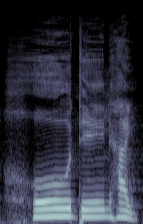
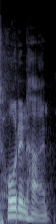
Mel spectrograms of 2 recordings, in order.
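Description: First: Every syllable of the name is carefully enunciated. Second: The name is said quickly and casually. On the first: "they really had to like enunciate every syllable in that" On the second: "his name is Hohenheim"

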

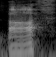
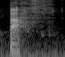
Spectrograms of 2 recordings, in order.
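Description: First: The word is said in a New Zealand accent. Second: The word is said in a Yorkshire accent. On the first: "which in a New Zealand accent is bath" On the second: "if in a Yorkshire accent, they would in lots of places say bath"

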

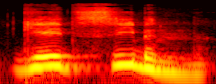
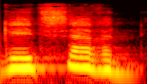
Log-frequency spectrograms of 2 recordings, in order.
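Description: First: The title is said the German way. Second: The title is said the English way.

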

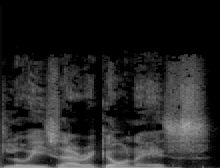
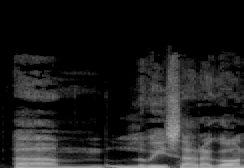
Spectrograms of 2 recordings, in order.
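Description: First: The name is said with an English accent. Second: The name is said with a Spanish accent. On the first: "the anglicized pronunciation" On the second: "pronounce the foreign name with a foreign accent"

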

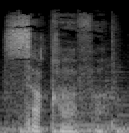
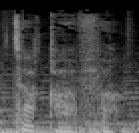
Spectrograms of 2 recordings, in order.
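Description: First: The word begins with an s sound. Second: The word begins with a t sound. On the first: This is the Eastern dialect form. "dialectes orientaux où le Tha devient S" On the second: This is the Moroccan form. "Tha devient Ta"

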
